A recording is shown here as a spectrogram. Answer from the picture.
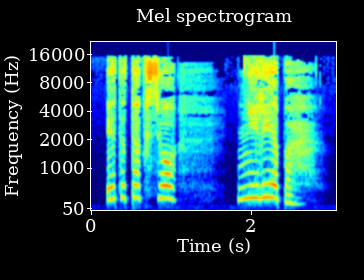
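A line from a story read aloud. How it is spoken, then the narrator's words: Sighing. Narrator (Russian): вздохнула Кира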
